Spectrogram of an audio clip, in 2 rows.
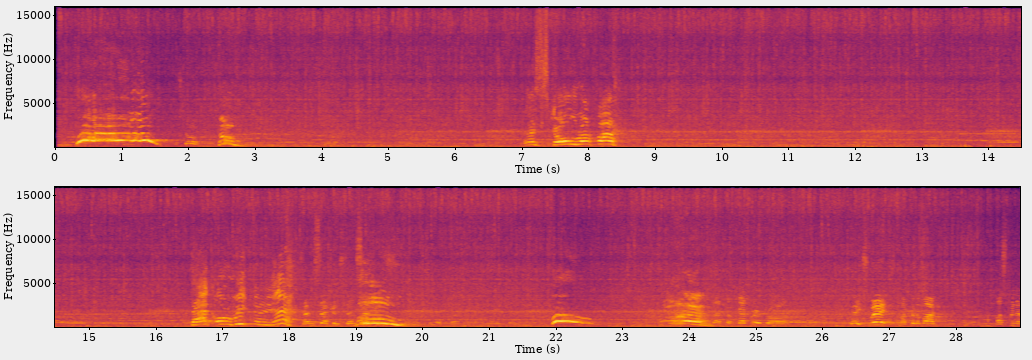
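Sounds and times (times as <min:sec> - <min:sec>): background hiss: 0:00.0 - 0:28.9
man whooping: 0:00.2 - 0:03.0, 0:18.9 - 0:20.0, 0:21.9 - 0:22.7, 0:23.6 - 0:24.4
man shouting: 0:00.3 - 0:03.0, 0:07.0 - 0:08.6, 0:16.6 - 0:20.0, 0:21.9 - 0:22.7, 0:23.6 - 0:24.6.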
